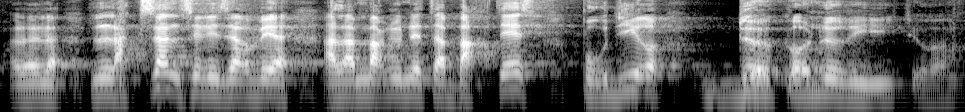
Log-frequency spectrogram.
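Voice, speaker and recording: Stand-up storyteller, southern French accent, fairly high voice, bursts of loud animated ranting. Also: male voice, moderate pace. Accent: Niçois southern French. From Nice, southern France. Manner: animated, rising to loud outbursts in anecdotes. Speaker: stand-up comedian. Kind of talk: comic monologue storytelling. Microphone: studio recording.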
